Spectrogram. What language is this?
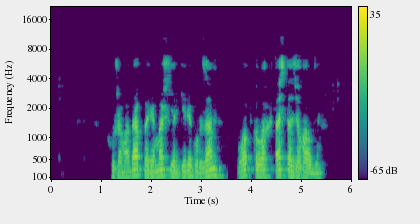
Chuvash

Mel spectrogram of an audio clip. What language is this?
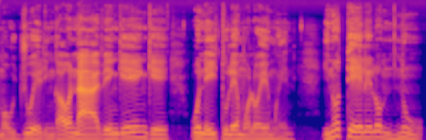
Kuanyama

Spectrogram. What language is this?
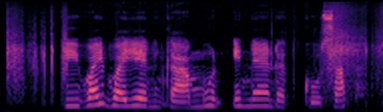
Kalenjin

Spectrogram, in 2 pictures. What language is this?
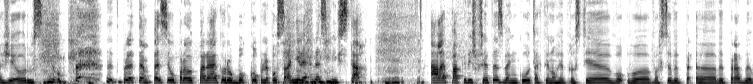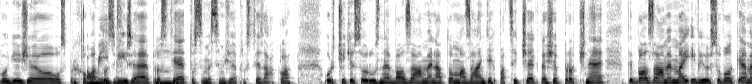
Czech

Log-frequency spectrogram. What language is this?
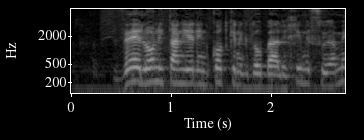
Hebrew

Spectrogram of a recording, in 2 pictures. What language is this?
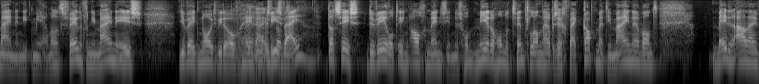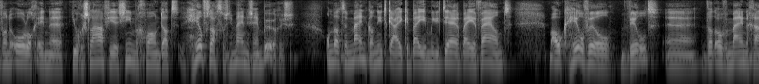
Dutch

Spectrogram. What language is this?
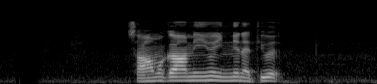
Sinhala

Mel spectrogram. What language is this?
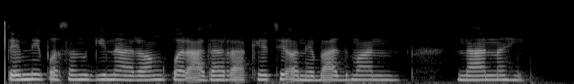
Gujarati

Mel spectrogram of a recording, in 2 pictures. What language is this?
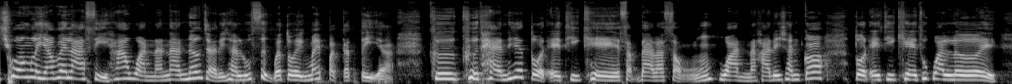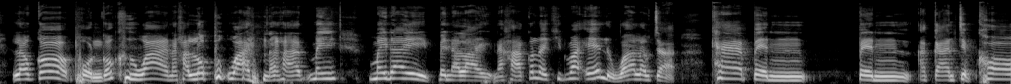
Thai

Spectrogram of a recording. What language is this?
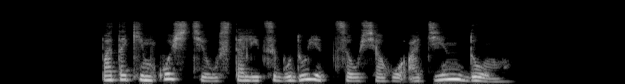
Belarusian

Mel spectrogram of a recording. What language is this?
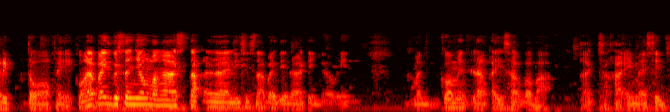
Filipino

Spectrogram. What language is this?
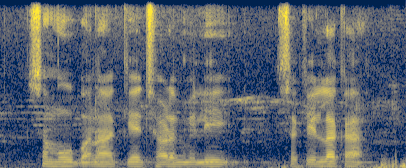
Bhojpuri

